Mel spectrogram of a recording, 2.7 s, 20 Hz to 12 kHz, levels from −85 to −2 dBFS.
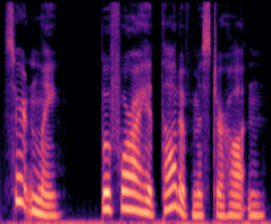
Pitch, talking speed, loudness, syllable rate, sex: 200 Hz, 155 wpm, -17 LUFS, 5.8 syllables/s, female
